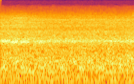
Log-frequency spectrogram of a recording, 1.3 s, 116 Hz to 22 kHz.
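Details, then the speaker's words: 2002 Chevrolet Trailblazer 4.2L straight-six with misfires on cylinders 4 and 5, after swapping coil packs, idle dropping to 550 rpm: low, uneven idle with irregular dips and stumbles; misfire at idle. "see what happens should start misfiring now the idols coming down again 550 RPM huh"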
